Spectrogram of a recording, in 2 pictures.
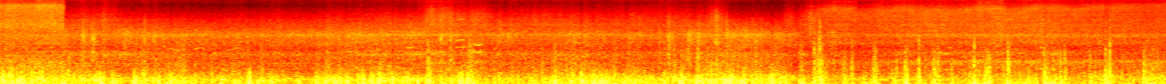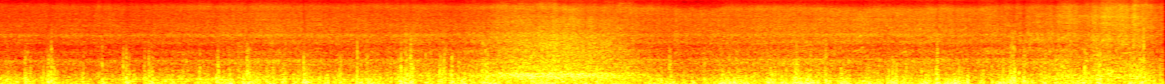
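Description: Thai Railways passenger train running along the line, heard from an open carriage window: a continuous rumble with the clickety-clack of the wheels over the rail joints. It grows louder for a moment about two-thirds of the way through.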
